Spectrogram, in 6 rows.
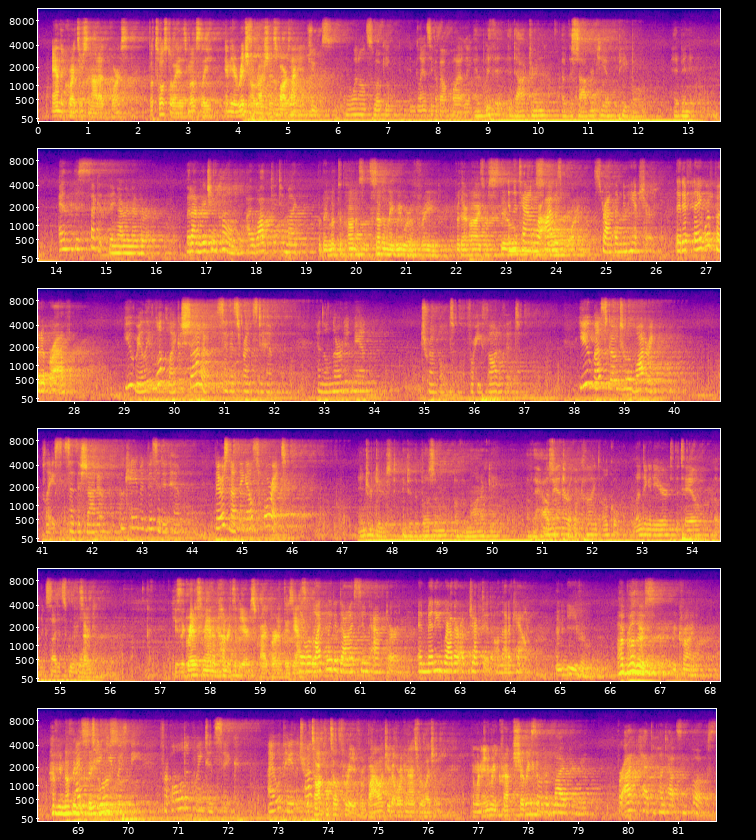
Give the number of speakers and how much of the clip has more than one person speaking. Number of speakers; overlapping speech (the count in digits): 7, about 8%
